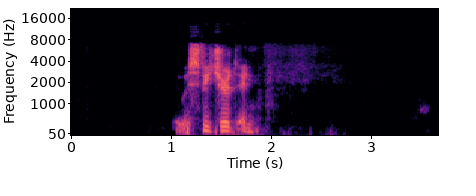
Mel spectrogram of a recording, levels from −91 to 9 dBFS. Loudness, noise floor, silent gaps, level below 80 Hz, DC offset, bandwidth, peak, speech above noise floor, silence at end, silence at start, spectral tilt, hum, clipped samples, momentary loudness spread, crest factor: -18 LUFS; -84 dBFS; none; -56 dBFS; under 0.1%; 11 kHz; -2 dBFS; 63 dB; 1.85 s; 1.05 s; -2.5 dB/octave; none; under 0.1%; 12 LU; 24 dB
